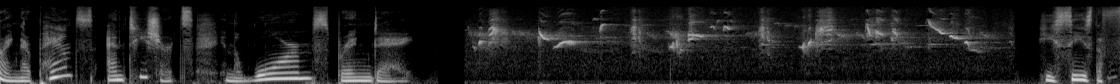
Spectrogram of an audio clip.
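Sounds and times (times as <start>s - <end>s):
speech: 0.0s - 5.2s, 10.4s - 11.1s
birds chirping: 4.6s - 10.2s
faint insect-like hum: 4.7s - 10.2s.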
